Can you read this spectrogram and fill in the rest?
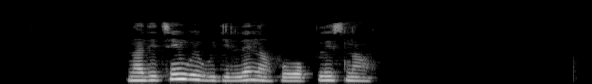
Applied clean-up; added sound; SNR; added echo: none; none; none; none.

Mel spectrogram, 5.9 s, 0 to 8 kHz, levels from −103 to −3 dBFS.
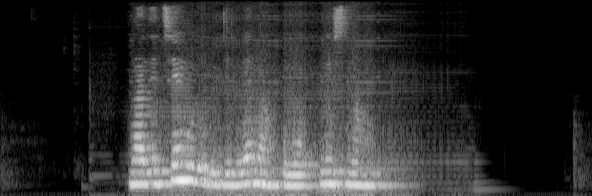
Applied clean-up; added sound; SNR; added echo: neural separator model SepFormer DNS4.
